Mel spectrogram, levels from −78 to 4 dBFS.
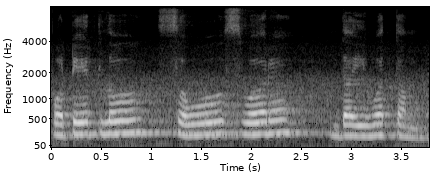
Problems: constant background noise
